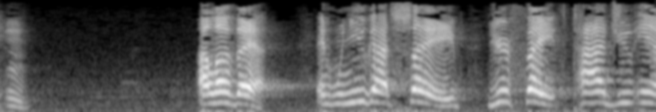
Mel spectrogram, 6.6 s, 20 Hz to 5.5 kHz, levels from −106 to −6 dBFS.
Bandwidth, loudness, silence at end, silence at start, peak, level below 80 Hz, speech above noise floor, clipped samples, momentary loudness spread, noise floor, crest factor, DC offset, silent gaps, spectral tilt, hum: 5.4 kHz; -20 LUFS; 0 s; 0.05 s; 0 dBFS; -52 dBFS; 45 dB; under 0.1%; 17 LU; -65 dBFS; 22 dB; under 0.1%; none; -5.5 dB/octave; none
